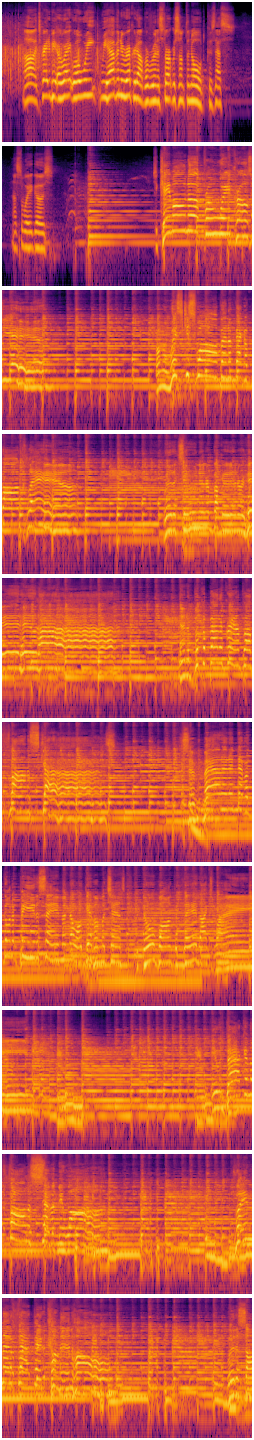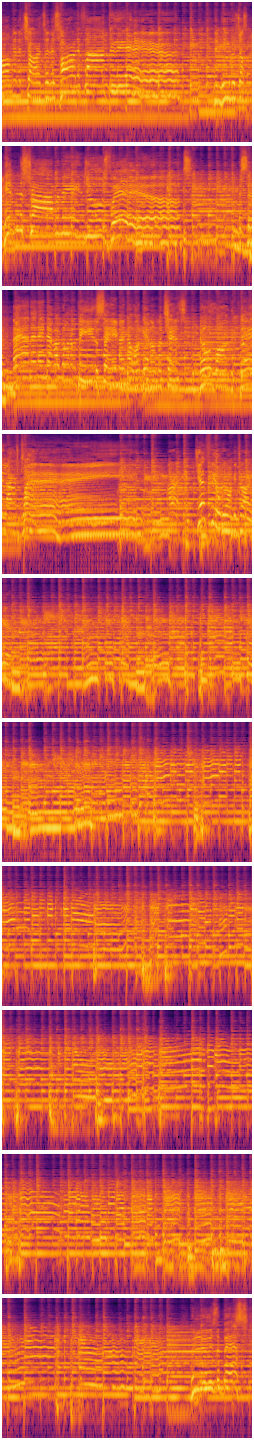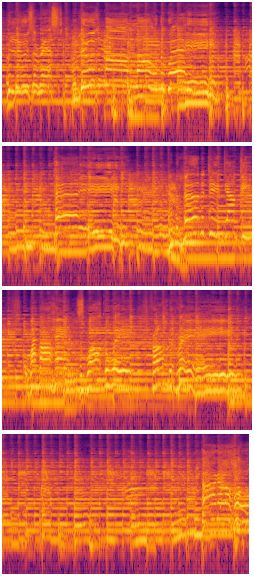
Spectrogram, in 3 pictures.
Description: (audio capture from a facebook live stream)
